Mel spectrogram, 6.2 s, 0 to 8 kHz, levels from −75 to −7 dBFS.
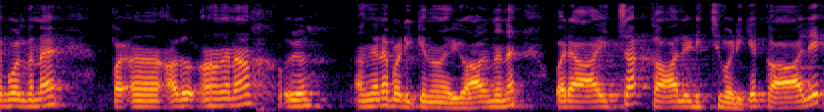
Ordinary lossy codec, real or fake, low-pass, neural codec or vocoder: none; real; 7.2 kHz; none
